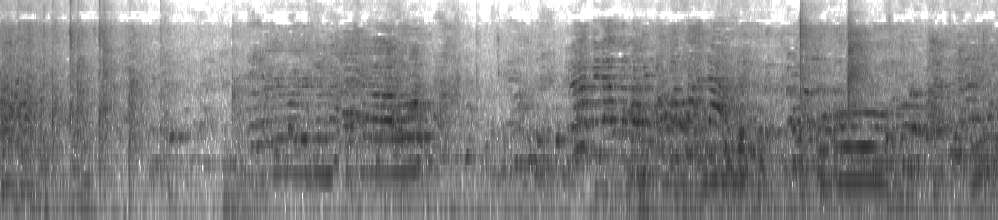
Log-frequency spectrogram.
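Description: Water splashes as a person thrashes in a pool.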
